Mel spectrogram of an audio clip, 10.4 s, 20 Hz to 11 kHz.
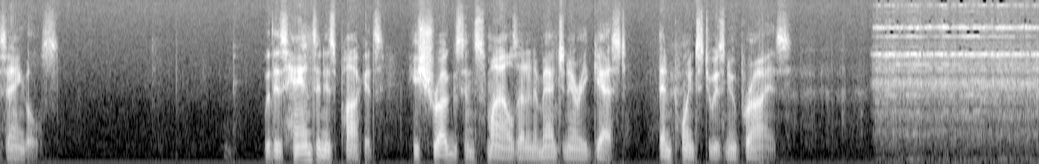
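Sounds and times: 
speech: 0.0 - 0.6, 2.6 - 8.0
telephone ringing in a home: 8.7 - 10.3.

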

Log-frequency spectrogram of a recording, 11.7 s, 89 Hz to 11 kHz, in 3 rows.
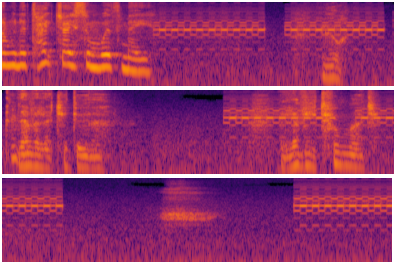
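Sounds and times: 
speech: 0.0 - 1.6, 3.2 - 5.1, 6.7 - 7.8
mobile phone ringing with a bright electronic tone: 1.5 - 4.0, 6.2 - 8.5, 10.8 - 11.7.

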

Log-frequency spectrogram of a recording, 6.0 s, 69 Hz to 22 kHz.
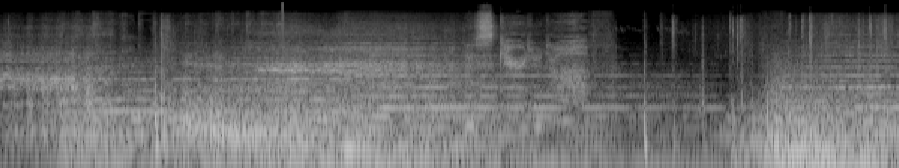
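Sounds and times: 
horse whinnying: 0.0 - 3.1
musical backdrop: 0.1 - 5.9.

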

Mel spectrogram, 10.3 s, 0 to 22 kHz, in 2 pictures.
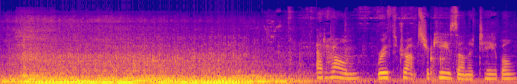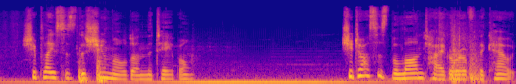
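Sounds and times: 
car engine rumbling as the car drives off: 0.0 - 3.0
speech: 3.2 - 7.2, 8.6 - 10.3.

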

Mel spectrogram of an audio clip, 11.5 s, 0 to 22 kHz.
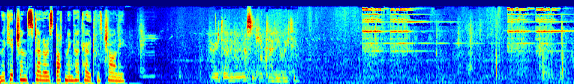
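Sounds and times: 
speech: 0.0 - 3.0, 4.2 - 6.1
telephone ringing in a home kitchen: 7.2 - 11.4.

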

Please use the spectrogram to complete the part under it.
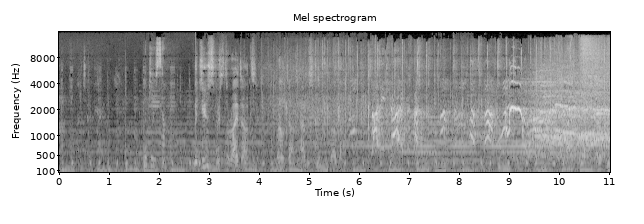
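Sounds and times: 
speech: 1.7 - 11.0
schoolgirls cheering and shrieking in a TV studio audience: 7.8 - 11.0.

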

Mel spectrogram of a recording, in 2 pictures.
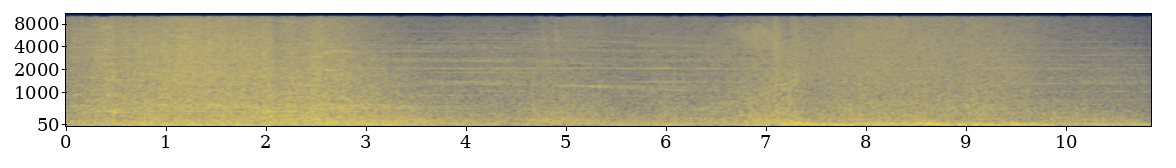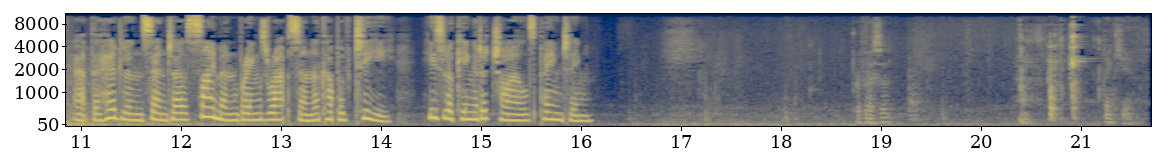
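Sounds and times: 
floodwater crashing through library windows: 0.0 - 11.4
speech: 11.2 - 16.2, 18.8 - 19.2, 21.3 - 21.6.

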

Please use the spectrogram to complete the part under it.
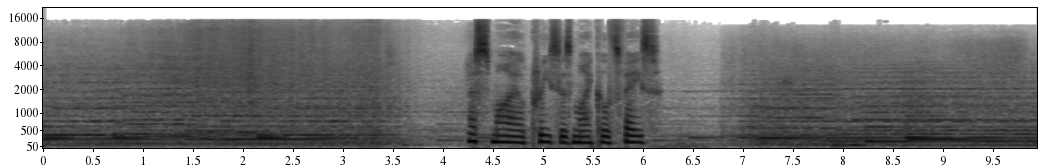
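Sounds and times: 
steady rain falling on a bridge: 0.0 - 4.8, 6.6 - 9.6
speech: 4.2 - 6.2.

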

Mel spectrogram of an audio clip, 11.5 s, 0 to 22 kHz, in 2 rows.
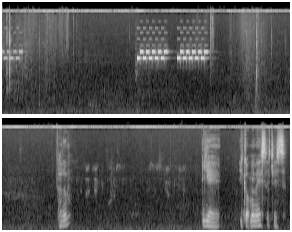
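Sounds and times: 
mobile phone ringtone from inside a handbag: 0.0 - 0.5, 2.7 - 4.2
speech: 6.9 - 7.2, 9.8 - 11.5.

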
